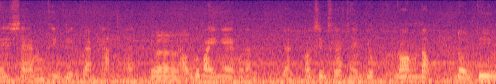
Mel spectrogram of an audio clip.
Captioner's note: speaks in foreign language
